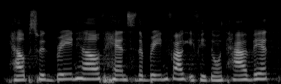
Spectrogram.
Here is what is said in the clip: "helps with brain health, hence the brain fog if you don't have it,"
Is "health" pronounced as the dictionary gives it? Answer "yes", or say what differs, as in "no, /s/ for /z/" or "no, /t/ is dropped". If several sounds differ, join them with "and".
yes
